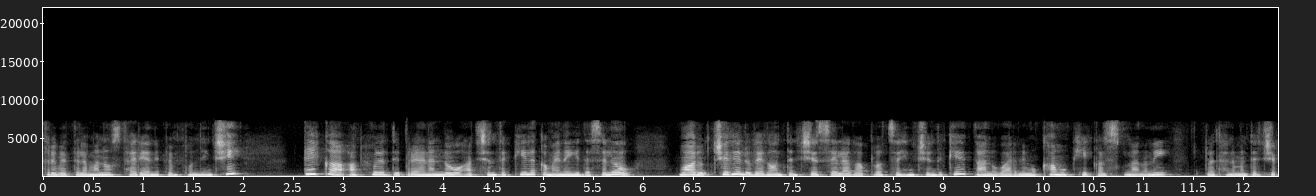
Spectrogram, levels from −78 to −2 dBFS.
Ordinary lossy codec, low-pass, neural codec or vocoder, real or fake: AAC, 32 kbps; 7.2 kHz; autoencoder, 48 kHz, 32 numbers a frame, DAC-VAE, trained on Japanese speech; fake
